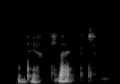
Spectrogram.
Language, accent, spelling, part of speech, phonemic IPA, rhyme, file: English, Southern England, deflect, verb, /dɪˈflɛkt/, -ɛkt, LL-Q1860 (eng)-deflect.wav
- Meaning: 1. To make (something) deviate from its original path or position 2. To touch the ball, often unwittingly, after a shot or a sharp pass, thereby making it unpredictable for the other players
